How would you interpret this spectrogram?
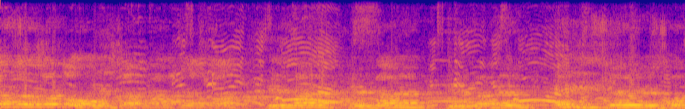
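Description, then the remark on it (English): A lively audience giggles and shrieks without pause as teams race pretending to be horses, many overlapping high-pitched voices rising into excited screams now and then, loud and continuous throughout. “The crowd giggles and screams.”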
